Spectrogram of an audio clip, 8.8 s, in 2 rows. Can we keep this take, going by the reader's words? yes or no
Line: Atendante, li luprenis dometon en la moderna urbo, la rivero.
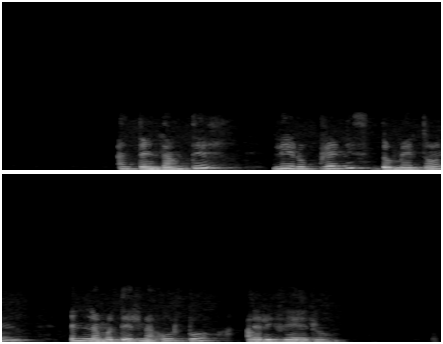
yes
